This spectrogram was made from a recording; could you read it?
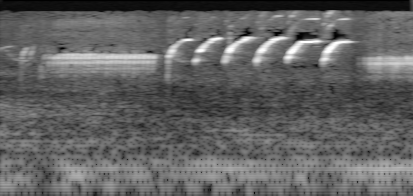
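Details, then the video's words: Canary singing a training song: a steady buzzy high trill, then a run of quick swooping notes that rise and fall, ending in another buzzing trill, over a faint low hum. "Canary birds sounds!! The best canary training song"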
